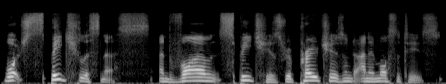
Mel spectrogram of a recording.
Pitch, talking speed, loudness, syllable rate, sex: 145 Hz, 95 wpm, -21 LUFS, 4.2 syllables/s, male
